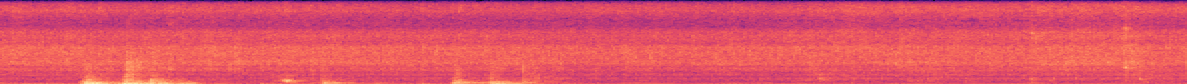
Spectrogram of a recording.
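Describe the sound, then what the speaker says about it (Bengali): Potatoes and eggplant fry in a pan for a fish curry. A steady oil sizzle and hiss runs throughout, with a few scraping stirs near the start and again around the middle. No one speaks. "আবারও খুব সুন্দর করে আলু আর বেগুনটাকে ভেজে নেব।"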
